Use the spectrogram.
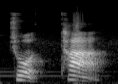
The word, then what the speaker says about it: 좋다: For this word with the H at the bottom and a D right next to it, it would be pronounced 좋다 with a T.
